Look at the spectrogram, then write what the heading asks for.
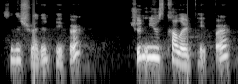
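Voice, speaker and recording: A woman hosting a storytime for young children, explaining and reading aloud in simple words with little questions, in a slightly husky voice. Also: high voice, animated, unhurried, dry recording, rough recording. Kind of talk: show-and-tell and read-aloud for young children.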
